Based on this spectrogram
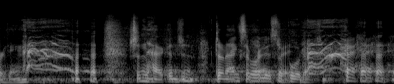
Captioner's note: laughs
